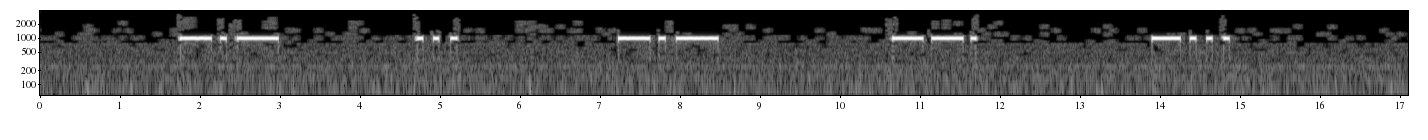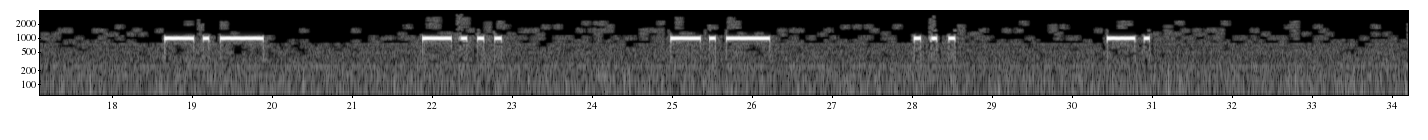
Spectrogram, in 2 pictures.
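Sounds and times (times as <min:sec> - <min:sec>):
morse code beeps: 0:01.8 - 0:03.0, 0:04.7 - 0:05.3, 0:07.2 - 0:08.5, 0:10.6 - 0:11.8, 0:13.9 - 0:14.9, 0:18.7 - 0:19.9, 0:21.9 - 0:22.9, 0:25.0 - 0:26.2, 0:28.0 - 0:28.6, 0:30.4 - 0:31.0.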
